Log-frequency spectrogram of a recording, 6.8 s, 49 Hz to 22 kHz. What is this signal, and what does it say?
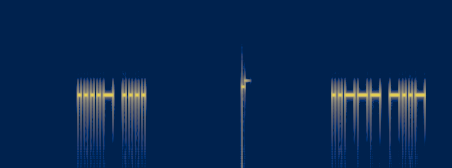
Morse code, heard as a keyed tone, about 25 wpm, 690 Hz. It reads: 4H 2X
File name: Two Letter-Number Combinations - 25wpm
